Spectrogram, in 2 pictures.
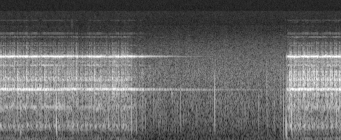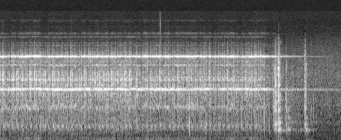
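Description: Black desk telephone's bell ringing in two rings: the first stops about two seconds in, the second starts at about three and a half seconds and runs about four seconds, then cuts off with a clunk as the receiver is lifted near the end.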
